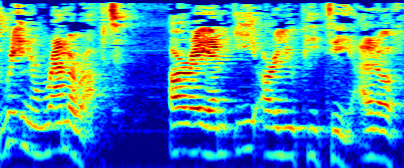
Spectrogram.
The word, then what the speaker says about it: Ramerupt: It's Ramot. You don't pronounce the T and the P.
